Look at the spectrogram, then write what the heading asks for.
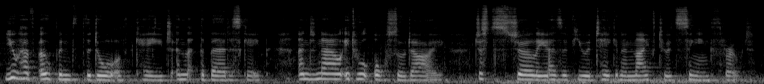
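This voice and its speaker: A woman's voice: medium pitch, flat delivery, a little fast, few pauses, mellow, natural voice, rough recording. A woman plays a bitter 18th-century lady and mother in a radio drama. She speaks in formal period phrases with a dry, cutting edge, over faint background noise. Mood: bitter, grim.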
